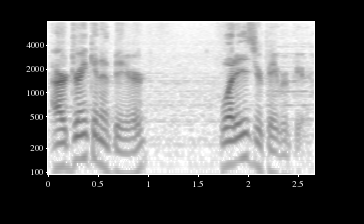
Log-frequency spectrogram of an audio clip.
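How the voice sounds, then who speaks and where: A man's voice: mid-range voice, expressive, fairly quick, fairly bright tone, highs cut off. A man from a local chamber of commerce interviewing a business owner in a joking, rambling way, often stumbling over his words. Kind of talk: casual interview.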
